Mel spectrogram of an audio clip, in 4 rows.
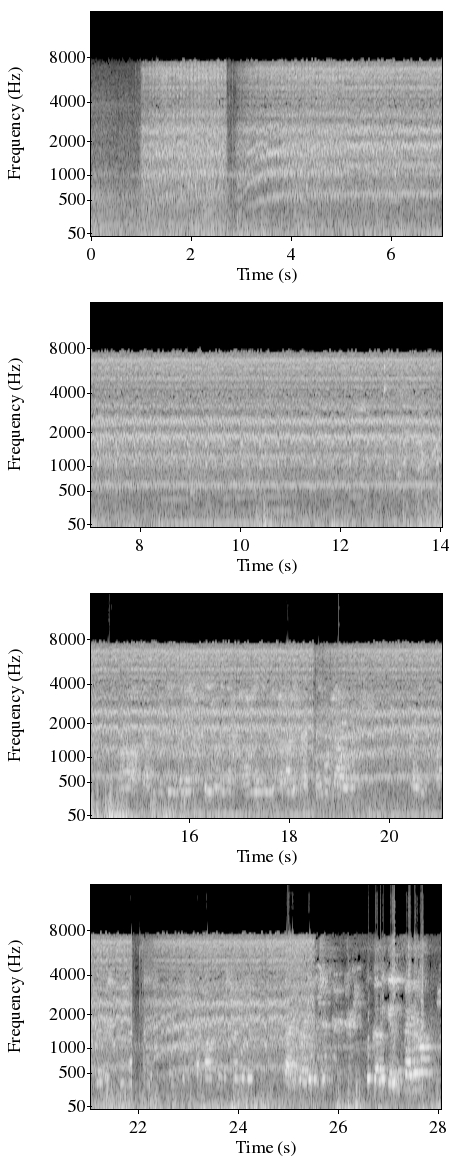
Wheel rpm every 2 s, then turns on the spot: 40, 120, 160, 160, 160, 160, 160, 160, 160, 140, 140, 140, 130, 0.
none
